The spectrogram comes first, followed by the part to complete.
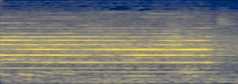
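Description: A horn sounding one long, steady note.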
